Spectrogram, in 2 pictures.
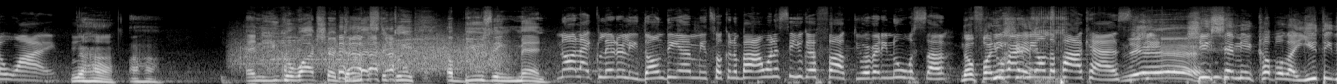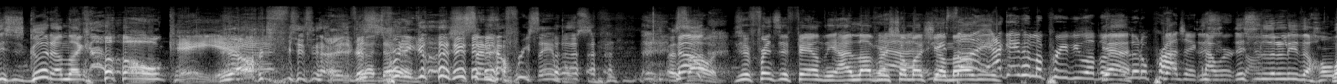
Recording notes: LIVE from Bronx Brewery. Stop by the Bronx Brewery for another very special Bad Business LIVE Show!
